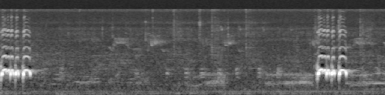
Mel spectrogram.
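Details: Local zebra dove, a lone bird in full song, gives a short burst of quick, clipped hollow notes, then near silence with faint murmurs, before another rapid note burst near the end.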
